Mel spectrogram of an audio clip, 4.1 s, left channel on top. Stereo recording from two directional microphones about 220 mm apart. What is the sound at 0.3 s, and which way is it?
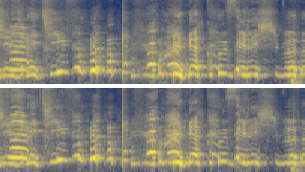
Speech, centre (ahead or behind).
